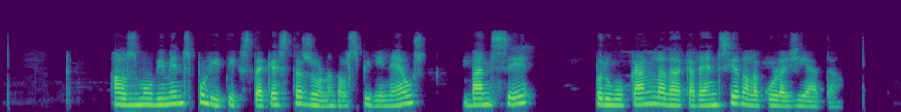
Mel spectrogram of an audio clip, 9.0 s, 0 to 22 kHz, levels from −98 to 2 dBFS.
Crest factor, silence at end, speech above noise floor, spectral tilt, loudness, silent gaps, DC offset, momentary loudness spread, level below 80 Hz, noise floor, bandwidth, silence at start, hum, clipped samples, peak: 20 dB; 0.6 s; 56 dB; -6.5 dB/octave; -21 LUFS; 4.48-4.62 s, 5.38-5.63 s, 5.83-5.94 s; under 0.1%; 8 LU; -62 dBFS; -76 dBFS; 8 kHz; 1.1 s; none; under 0.1%; -2 dBFS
